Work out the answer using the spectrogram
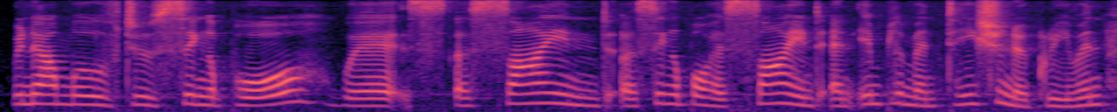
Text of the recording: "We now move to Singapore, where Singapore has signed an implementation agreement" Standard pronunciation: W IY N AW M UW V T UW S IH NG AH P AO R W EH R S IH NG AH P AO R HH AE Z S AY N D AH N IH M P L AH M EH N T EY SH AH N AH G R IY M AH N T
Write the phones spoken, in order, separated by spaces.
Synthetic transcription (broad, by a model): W IY N AW M UW V T UW S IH NG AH P AO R W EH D S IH NG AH P AO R HH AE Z S AY N D AH N IH M P L AH M EH N T EY SH AH N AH G R IY M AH N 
